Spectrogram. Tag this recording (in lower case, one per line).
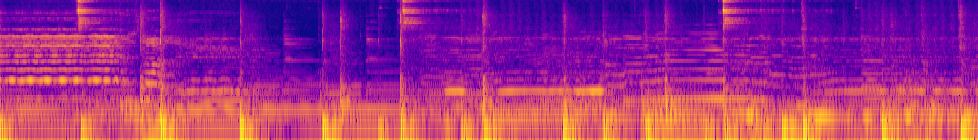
music
flamenco
singing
